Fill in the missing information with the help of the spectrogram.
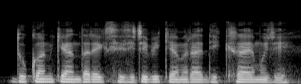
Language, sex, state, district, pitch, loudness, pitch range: Hindi, male, West Bengal, Alipurduar, 115 Hz, -17 LUFS, 115-120 Hz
